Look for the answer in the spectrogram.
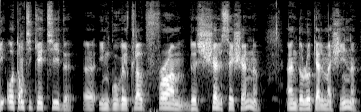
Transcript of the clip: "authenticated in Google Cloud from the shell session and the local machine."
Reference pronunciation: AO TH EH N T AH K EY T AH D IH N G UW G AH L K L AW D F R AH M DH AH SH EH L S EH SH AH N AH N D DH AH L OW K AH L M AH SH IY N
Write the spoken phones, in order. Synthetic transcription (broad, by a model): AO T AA T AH K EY T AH D IH N G UW G AH L K L AW D F R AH M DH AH SH EH L S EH SH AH N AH N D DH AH L OW K AH L M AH SH IY N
